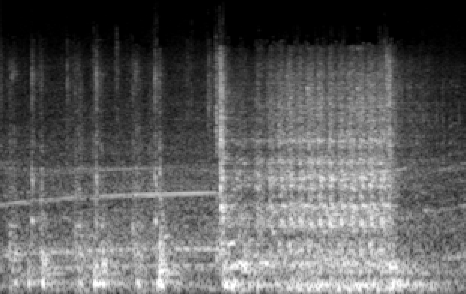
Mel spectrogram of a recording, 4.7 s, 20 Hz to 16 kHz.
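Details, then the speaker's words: Car with 406 engine after new relay/fuse panel install, distributor connected, fuel present, not started in a long while; starter cranks in uneven bursts around a hundred turns a minute but never fires; crank no start. "oh come on don't disappoint me i guess it doesn't want to start really what am i missing"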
